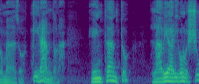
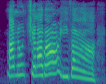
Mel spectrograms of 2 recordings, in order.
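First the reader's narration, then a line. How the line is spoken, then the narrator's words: Whiny girlish shout. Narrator (Italian): gridava la donna, con una voce da ragazzina, facendo la piagnarella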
